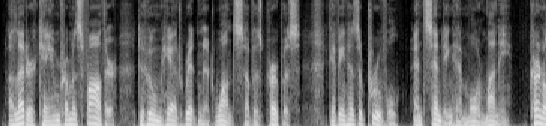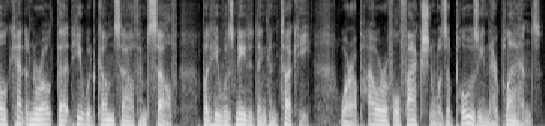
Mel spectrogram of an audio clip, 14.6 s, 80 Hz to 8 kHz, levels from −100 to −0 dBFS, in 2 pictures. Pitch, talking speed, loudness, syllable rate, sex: 105 Hz, 195 wpm, -17 LUFS, 5.6 syllables/s, male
